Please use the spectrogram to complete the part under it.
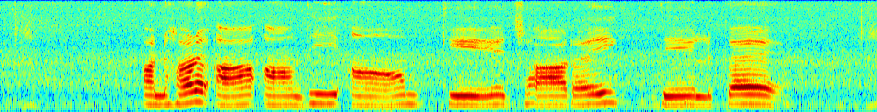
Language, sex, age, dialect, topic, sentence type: Maithili, female, 56-60, Bajjika, agriculture, question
